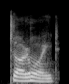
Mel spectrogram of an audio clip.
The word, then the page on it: toroid: Indian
